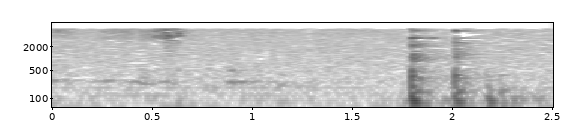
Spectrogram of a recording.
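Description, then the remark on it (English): Someone drinking water from a glass: two sharp glassy knocks near the end, then a few softer small sounds. “Now, put that glass to your mouth. Open your mouth.”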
